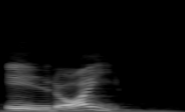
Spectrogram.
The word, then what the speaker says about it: herói: Em herói, olha lá a separação. Herói. Herói é a última sílaba. Então, em herói, o oi está na oxítona.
